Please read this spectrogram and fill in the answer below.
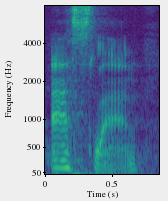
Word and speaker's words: Aslan: He pronounced it Aslan because ass is the Norse word for a god.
